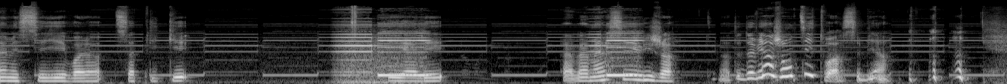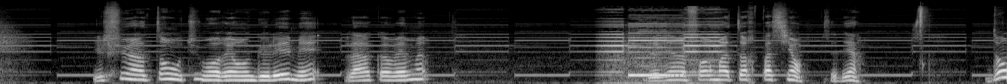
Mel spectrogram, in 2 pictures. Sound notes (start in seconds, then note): 9.0 laughs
